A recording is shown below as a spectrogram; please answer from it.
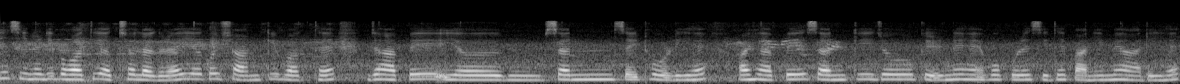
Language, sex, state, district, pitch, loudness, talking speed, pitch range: Hindi, female, Goa, North and South Goa, 225 Hz, -17 LUFS, 195 wpm, 210-235 Hz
